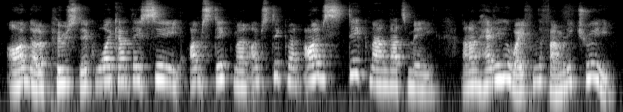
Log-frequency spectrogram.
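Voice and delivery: high, insistent protest; frustrated Stickman. Acted.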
